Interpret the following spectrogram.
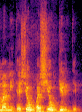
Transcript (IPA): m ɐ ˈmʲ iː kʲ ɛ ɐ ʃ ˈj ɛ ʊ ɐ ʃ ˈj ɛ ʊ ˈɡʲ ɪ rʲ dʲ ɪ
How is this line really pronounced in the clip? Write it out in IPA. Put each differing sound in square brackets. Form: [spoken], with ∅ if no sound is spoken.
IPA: m ɐ ˈmʲ iː [tʲ] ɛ ɐ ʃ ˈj ɛ ʊ ɐ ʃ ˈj ɛ ʊ ˈɡʲ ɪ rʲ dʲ ɪ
